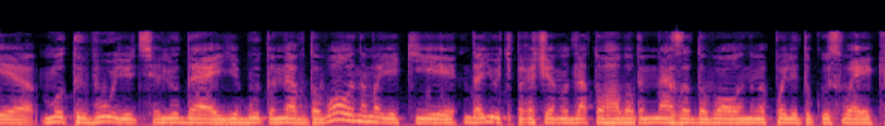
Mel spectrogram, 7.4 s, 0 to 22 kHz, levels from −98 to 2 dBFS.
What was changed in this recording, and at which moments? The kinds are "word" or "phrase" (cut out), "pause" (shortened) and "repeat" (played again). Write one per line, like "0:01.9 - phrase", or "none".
0:05.3 - word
